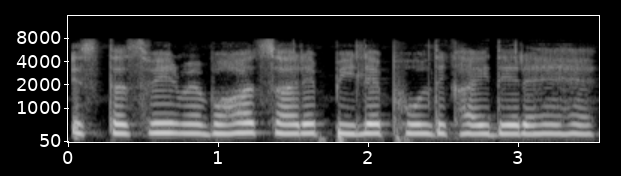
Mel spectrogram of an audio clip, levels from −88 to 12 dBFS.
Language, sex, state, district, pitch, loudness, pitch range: Hindi, female, Uttar Pradesh, Lucknow, 265 Hz, -14 LUFS, 260-270 Hz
